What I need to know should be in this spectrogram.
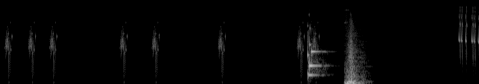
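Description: Short game blips sound as pieces are collected.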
